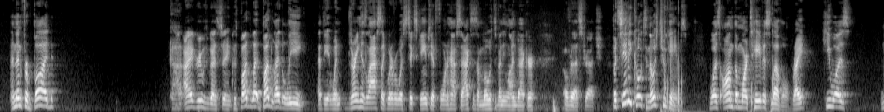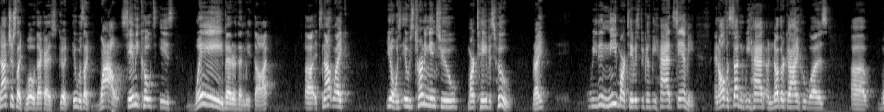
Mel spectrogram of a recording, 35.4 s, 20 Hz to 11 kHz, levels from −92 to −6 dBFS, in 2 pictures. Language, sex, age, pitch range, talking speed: English, male, 20-39, 140-210 Hz, 200 wpm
